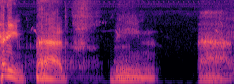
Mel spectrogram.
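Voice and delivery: loud, beastly, snarling growl, word by word. Game master voicing a creature that snaps at a player, growling. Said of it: "He growls".

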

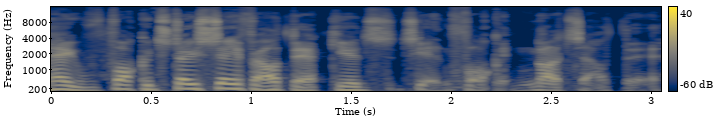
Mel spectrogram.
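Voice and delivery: put-on casual Boston-area accent on every word. Imitating someone's accent after naming it: Pedrick Dempsey's Boston accent. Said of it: "I like Pedrick Dempsey's accent, where he's like".

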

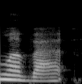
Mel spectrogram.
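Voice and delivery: dry, sarcastic-sounding delivery. Responding to a story about siblings, sarcastic-sounding. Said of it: "That sounded sarcastic".

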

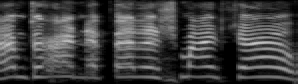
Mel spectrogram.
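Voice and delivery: play-acted very high-pitched scream. Retelling telling the kids off while watching a show: imitating own yelling at kids. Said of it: "I'm fucking screaming at them, going".

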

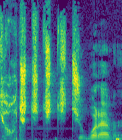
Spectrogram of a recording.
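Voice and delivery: very quiet, hushed, breathy whisper. Showing how people whisper into someone's ear with a hand, whisper. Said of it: "whisper like this".

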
